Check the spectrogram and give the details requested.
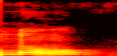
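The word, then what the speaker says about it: know: दो okay let मी नो late मी्स दो means मुझे नो ध्यान से देखिए इस वर्ड को यहां पे के और डब्ल्यू दोनों साइलेंट होता है इसको लिखते हैं बट पढ़ते नहीं है नो का मतलब क्या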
